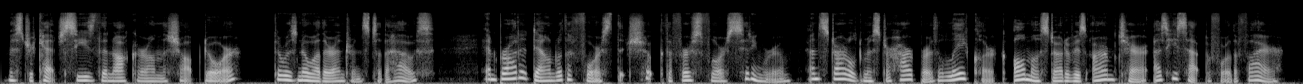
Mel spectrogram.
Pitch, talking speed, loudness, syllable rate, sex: 180 Hz, 215 wpm, -20 LUFS, 5.5 syllables/s, female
